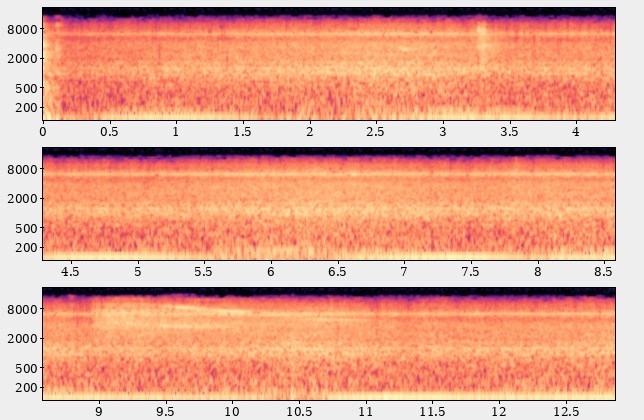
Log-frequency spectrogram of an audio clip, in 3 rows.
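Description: Enshu Railway electric train (set 2004F) running between stations, heard from inside the front car: a steady low hum of motors and wheels on the rails that dips briefly a few times.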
